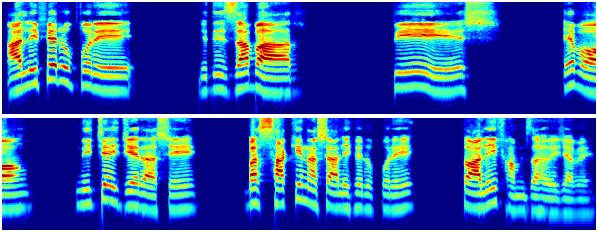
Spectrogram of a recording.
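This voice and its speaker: Clear-voiced Bengali male teacher. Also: on the high side, a bit bright, no room sound. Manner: patient, drills with call-and-repeat. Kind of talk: online Quran reading class.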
